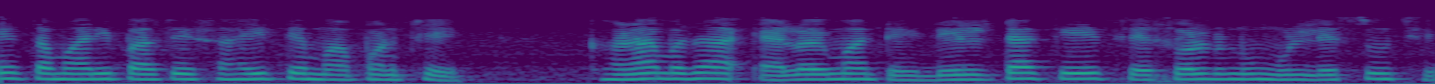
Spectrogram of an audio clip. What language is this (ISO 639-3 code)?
guj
